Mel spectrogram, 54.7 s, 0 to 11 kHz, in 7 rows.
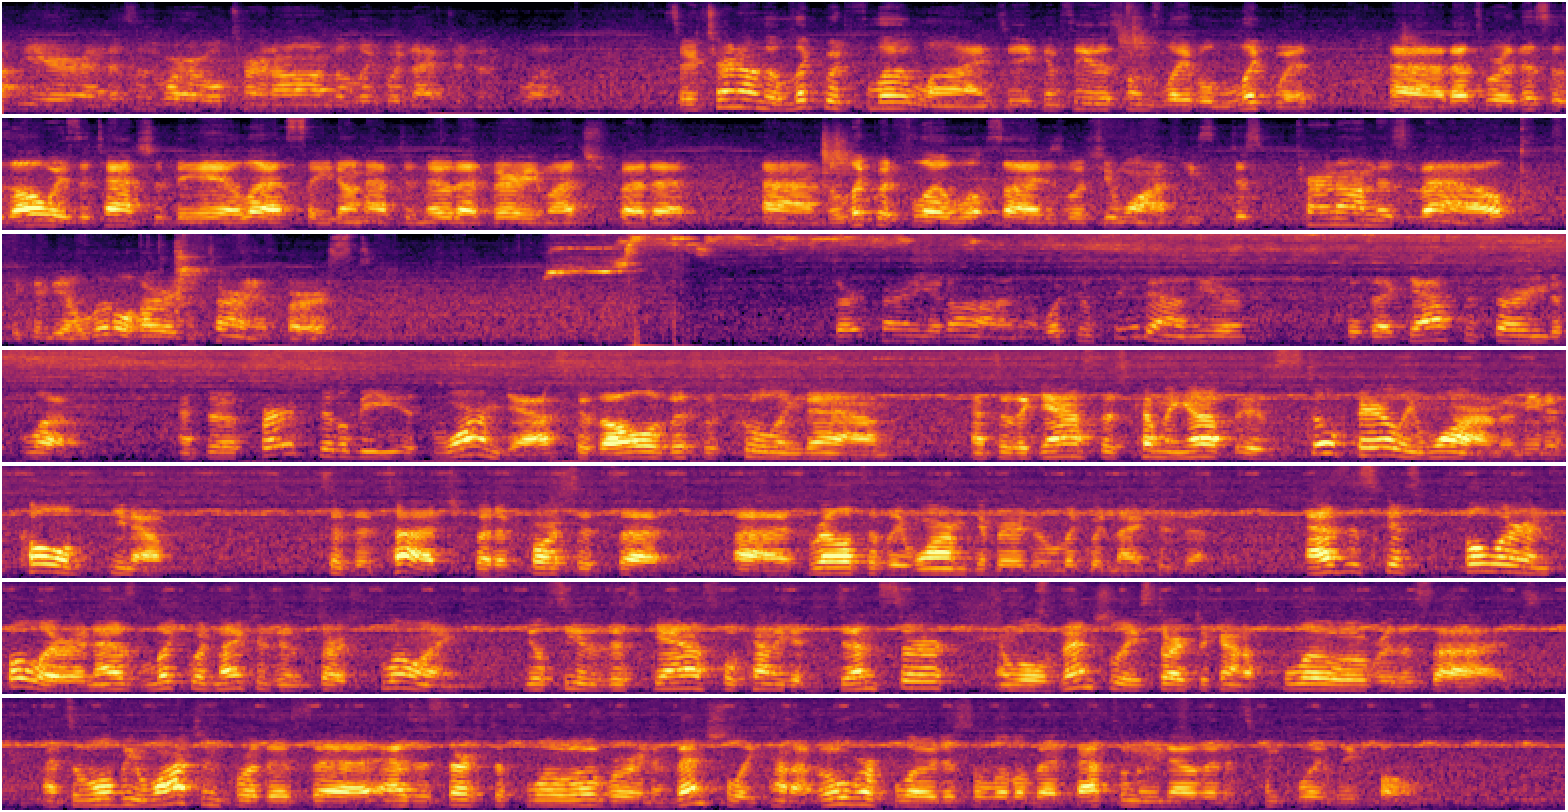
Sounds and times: Speech: 0:00.0 - 0:02.8, 0:03.4 - 0:17.5, 0:19.8 - 0:32.2, 0:32.9 - 0:54.0.

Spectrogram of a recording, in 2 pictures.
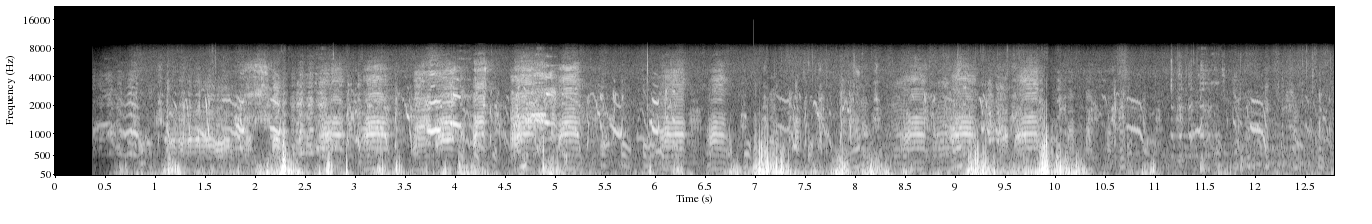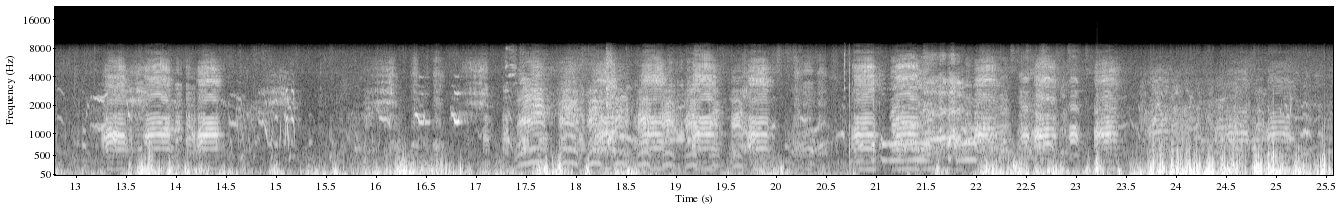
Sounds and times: Duck: 0:00.4 - 0:25.5
Goose: 0:00.4 - 0:25.5
Bird: 0:08.8 - 0:15.2.

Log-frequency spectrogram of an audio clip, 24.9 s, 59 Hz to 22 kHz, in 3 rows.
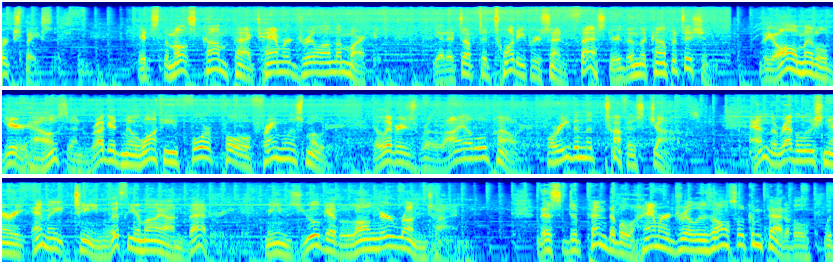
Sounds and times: Speech: 0:00.0 - 0:00.8, 0:01.4 - 0:21.3, 0:22.0 - 0:24.9
Music: 0:00.0 - 0:24.9.

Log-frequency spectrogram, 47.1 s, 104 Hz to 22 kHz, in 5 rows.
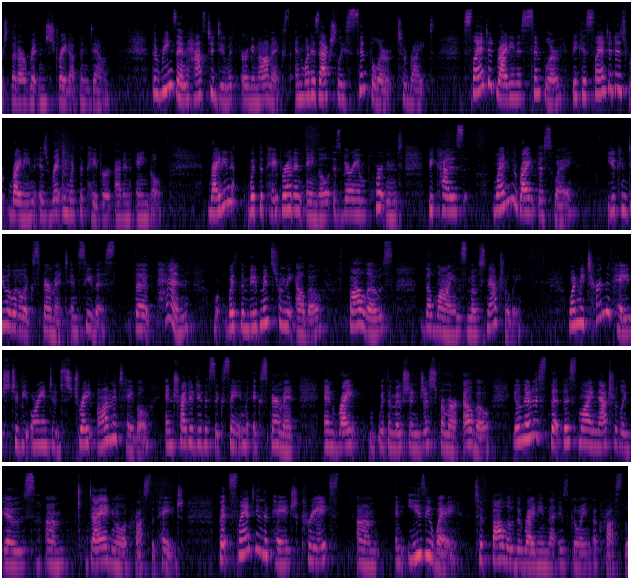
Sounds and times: Speech: 0:00.0 - 0:01.6, 0:02.2 - 0:11.9, 0:12.5 - 0:26.7, 0:27.4 - 0:47.1.

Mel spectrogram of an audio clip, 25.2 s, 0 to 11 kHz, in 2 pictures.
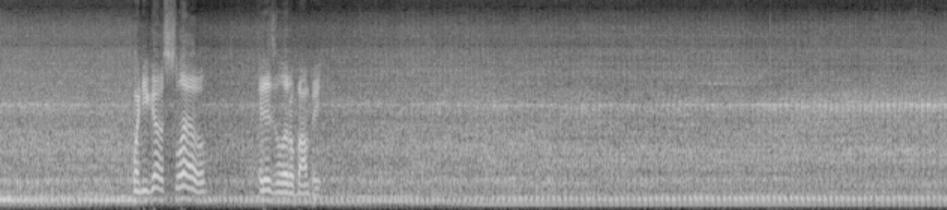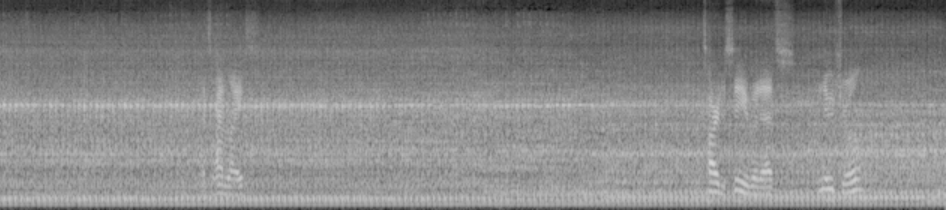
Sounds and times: Engine: 0:00.0 - 0:25.2
Vehicle: 0:00.0 - 0:25.2
Vibration: 0:00.0 - 0:25.2.

